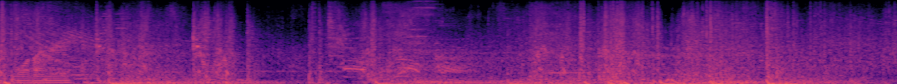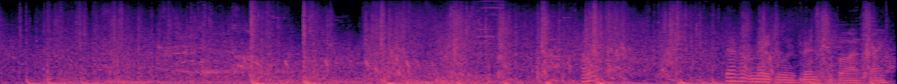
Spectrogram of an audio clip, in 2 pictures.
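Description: Video game combat sounds clash and explode.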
